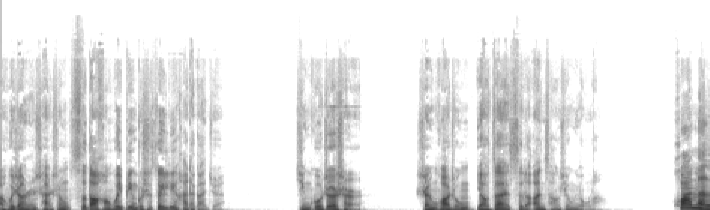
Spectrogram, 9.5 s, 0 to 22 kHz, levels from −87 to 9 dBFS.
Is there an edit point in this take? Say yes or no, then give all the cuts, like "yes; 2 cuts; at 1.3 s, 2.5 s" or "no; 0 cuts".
no; 0 cuts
